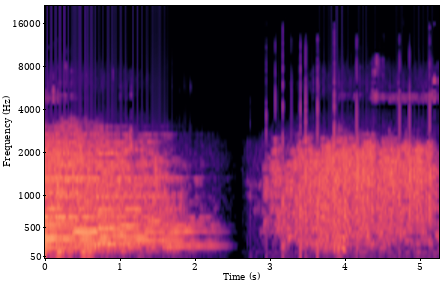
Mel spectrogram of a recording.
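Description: A sustained musical chord fades to a brief silence, then a studio audience breaks into loud, steady applause, a dense crackle of many hands clapping that carries on to the end.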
